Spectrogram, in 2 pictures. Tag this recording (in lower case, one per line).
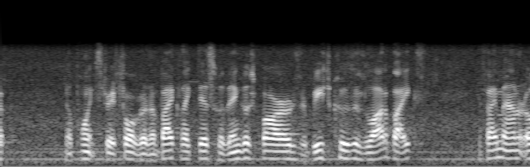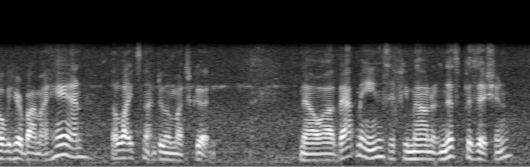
speech
outside, urban or man-made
